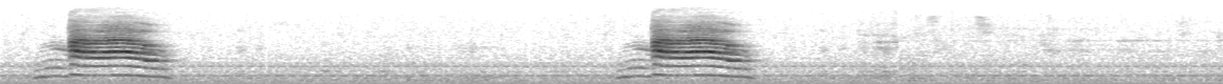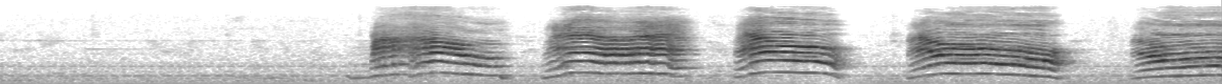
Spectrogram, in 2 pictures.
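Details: Maine Coon and Siberian kittens meowing: two separate harmonic meows early on, then after a pause a run of five louder, longer meows close together, each arching in pitch, over a faint steady hum indoors.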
